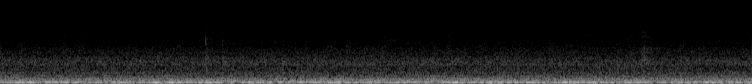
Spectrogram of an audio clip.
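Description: Keys click softly on a laptop keyboard.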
